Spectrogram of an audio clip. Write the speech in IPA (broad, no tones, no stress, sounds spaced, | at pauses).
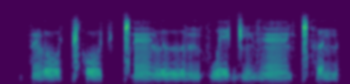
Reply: t ə̃ l oː ǁʰ oː t͡ʃ ǁ ɛ̃ː l ɯː ɾ ũ n f w e d͡ʒ ĩ z ɛ̃ː ǁʰ ə n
